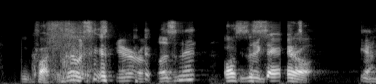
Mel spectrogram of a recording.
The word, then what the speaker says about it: Sestero: Greg Sestro. That was Sestero, wasn't it?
